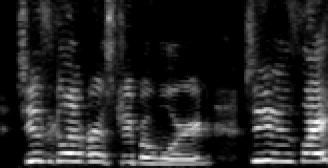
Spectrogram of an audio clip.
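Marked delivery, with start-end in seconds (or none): none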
